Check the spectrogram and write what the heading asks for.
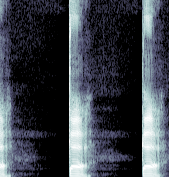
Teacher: E-nya itu pangkal lidah naik dulu kan ek. Tapi ketika mengeluarkan vokal A-nya turun pangkal lidahnya.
